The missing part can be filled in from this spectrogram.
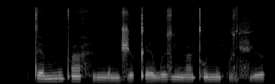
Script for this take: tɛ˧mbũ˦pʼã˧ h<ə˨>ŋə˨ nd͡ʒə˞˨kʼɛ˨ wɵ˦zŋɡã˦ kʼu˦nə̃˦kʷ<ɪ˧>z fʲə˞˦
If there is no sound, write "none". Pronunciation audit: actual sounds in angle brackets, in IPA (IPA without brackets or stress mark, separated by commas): ʉ˨, ɪ˧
